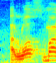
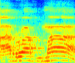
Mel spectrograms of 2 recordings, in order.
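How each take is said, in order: First: It starts with an l sound and 'las'. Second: It starts with an r sound and 'rah'. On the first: The speaker calls it wrong. "আর লসমা না" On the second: The speaker calls it right.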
